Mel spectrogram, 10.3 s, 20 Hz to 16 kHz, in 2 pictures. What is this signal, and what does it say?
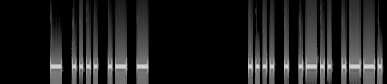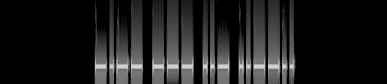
Morse code, heard as a keyed tone, about 25 wpm, 700 Hz. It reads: THAT HELP YOU?
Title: 4x Word-Spacing - Sentences from Top 200 Words - 25wpm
